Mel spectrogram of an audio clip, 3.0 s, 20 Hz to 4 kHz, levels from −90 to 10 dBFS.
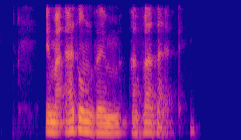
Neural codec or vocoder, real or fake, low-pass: codec, 16 kHz, 4 kbps, FunCodec, trained on Chinese and English, 50 frames a second; fake; 3.6 kHz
